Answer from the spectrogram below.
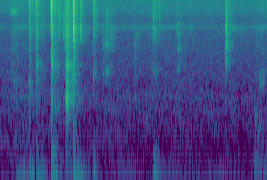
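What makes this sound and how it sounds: A metal blade scrapes a solid, dry, beige Fair and Lovely bar soap held in one hand, lifting brittle flakes that crack and chip off the surface. It makes a series of short, dry, crisp clicks and scratchy crackles with thuds underneath and almost no ring. The hits bunch together early on, then come sparser with quiet gaps between them.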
